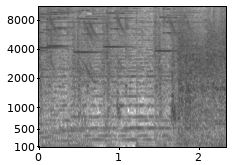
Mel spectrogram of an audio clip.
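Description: Crates get smashed in the platformer Ratchet & Clank 2: Going Commando, with a quick run of cracking, splintering impacts over game music and ambience, faint under the mix.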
